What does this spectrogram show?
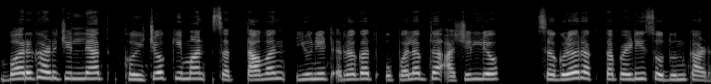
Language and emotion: Goan Konkani, neutral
